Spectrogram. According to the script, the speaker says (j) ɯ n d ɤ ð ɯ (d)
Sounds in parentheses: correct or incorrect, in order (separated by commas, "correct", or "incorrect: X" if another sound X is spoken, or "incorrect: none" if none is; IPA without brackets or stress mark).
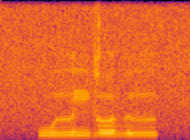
incorrect: w, incorrect: none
